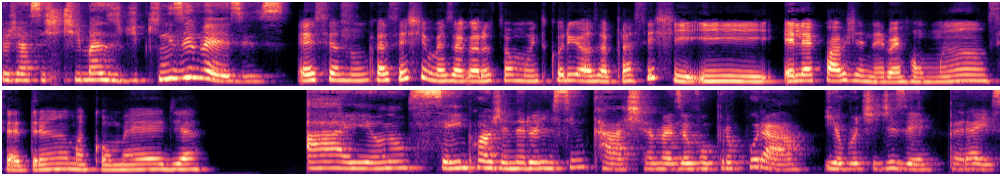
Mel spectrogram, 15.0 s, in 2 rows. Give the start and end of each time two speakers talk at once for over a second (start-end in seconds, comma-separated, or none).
none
